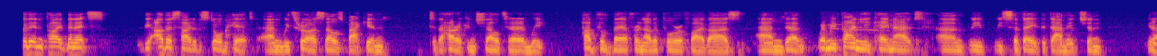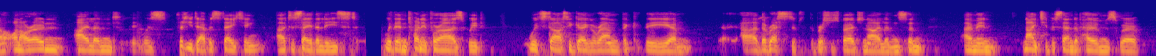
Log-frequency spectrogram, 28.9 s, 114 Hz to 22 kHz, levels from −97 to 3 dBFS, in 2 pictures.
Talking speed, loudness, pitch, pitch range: 180 wpm, -22 LUFS, 100 Hz, 95-105 Hz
